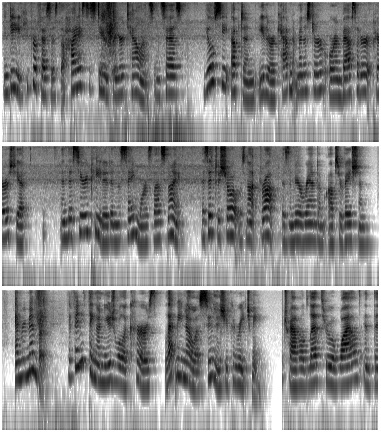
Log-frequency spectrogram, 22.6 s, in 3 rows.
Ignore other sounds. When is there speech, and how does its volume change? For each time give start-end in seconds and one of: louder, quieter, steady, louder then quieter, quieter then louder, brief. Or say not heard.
0.0-22.5 steady.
